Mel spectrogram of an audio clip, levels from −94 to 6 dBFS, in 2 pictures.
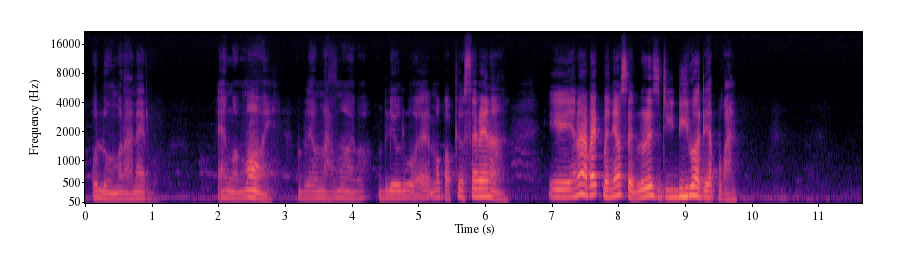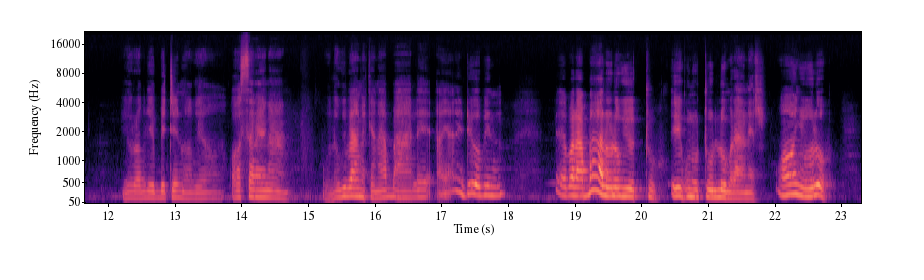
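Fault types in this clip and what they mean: Nothing stood out on listening to this speech recording.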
